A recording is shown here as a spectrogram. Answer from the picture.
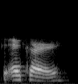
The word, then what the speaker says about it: ECOH: You've renamed the product to Echo. Is that how you pronounce it? E-C-O-H? – That's correct, Echo.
